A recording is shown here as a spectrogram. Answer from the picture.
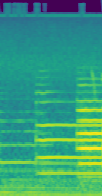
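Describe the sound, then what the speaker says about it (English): A mansion doorbell chimes in a bright ding-dong pattern, two rising tones ringing out clearly and sustaining, with no voices over it. "I shall ring the bell"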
